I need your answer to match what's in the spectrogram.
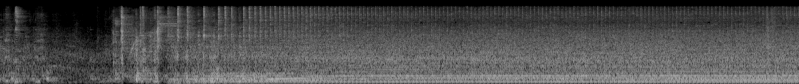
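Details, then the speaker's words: Lawnmower that ran last fall but wouldn't start this spring, after repair and bending the governor tab for higher revs (should stay under about 3200 RPM): pull-start tugs, then a steady even buzz with no hunting or misses; runs well. "so I'll start it again here and it should be revving higher since I bent the tablet"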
